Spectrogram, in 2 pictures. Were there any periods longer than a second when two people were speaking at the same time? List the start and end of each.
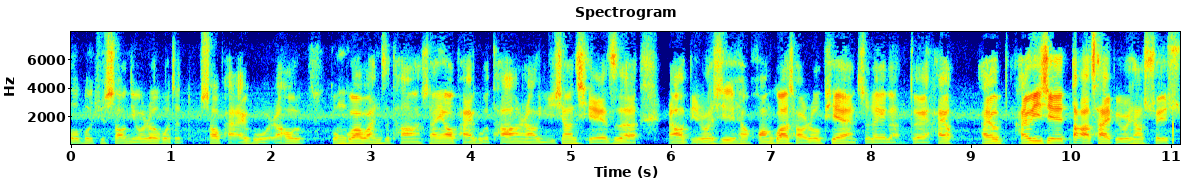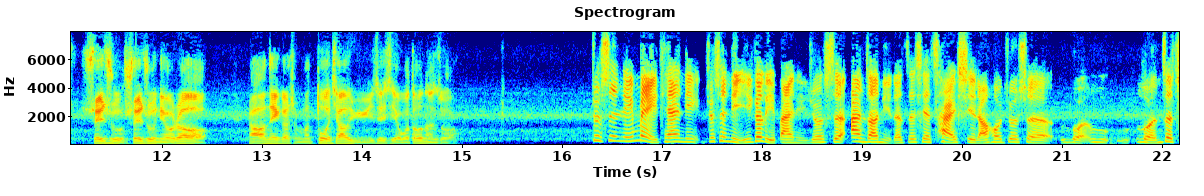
none

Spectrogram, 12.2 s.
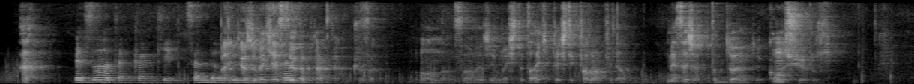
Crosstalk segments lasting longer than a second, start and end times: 3.0-4.3

